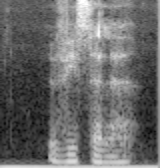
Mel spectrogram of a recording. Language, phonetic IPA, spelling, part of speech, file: Romanian, [ˈvi.se.le], visele, noun, Ro-visele.ogg
- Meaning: definite nominative/accusative plural of vis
